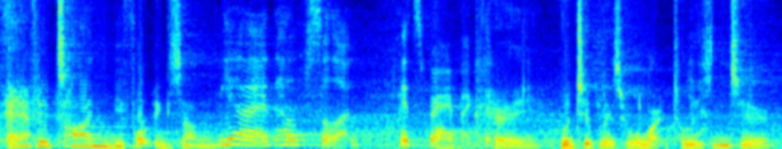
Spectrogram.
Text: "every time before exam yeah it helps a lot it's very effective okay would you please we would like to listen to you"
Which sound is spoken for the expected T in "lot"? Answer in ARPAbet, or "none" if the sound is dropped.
none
